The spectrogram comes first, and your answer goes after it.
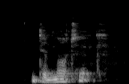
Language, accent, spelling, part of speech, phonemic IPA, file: English, Southern England, demotic, adjective / noun, /dɪˈmɒt.ɪk/, LL-Q1860 (eng)-demotic.wav
- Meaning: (adjective) Of or for the common people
